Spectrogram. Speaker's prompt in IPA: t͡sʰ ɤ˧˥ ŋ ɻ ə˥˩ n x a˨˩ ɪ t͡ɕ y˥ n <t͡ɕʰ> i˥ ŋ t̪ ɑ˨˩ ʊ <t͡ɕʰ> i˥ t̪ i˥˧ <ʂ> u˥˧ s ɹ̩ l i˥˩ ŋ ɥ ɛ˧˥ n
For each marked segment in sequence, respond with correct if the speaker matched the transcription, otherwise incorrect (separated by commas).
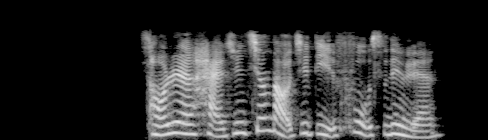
correct, incorrect, incorrect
